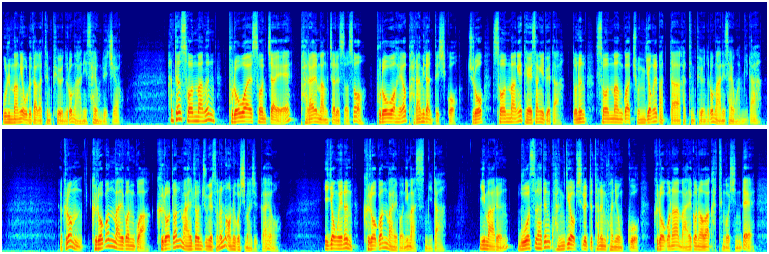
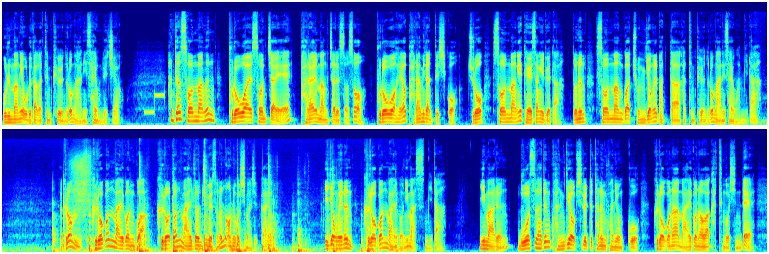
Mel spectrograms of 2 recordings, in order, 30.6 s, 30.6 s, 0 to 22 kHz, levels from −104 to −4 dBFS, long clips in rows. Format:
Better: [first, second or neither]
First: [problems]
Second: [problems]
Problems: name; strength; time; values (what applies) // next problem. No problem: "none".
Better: first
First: none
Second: alarm; faint; at 3 s; peak 20 dB below the speech // footsteps; noticeable; from 16 to 23 s; peak 4 dB below the speech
